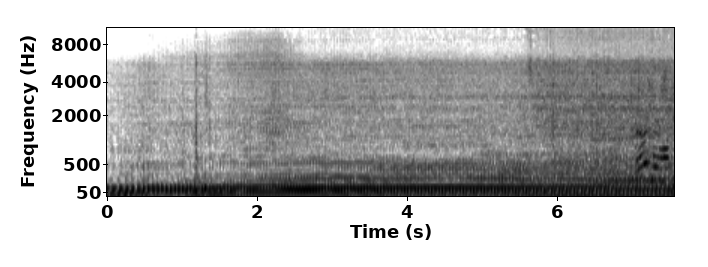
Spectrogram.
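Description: A dirt bike engine runs steadily on a wooded trail, a loud, close, continuous drone with a rattling low throb, while people talk over it.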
